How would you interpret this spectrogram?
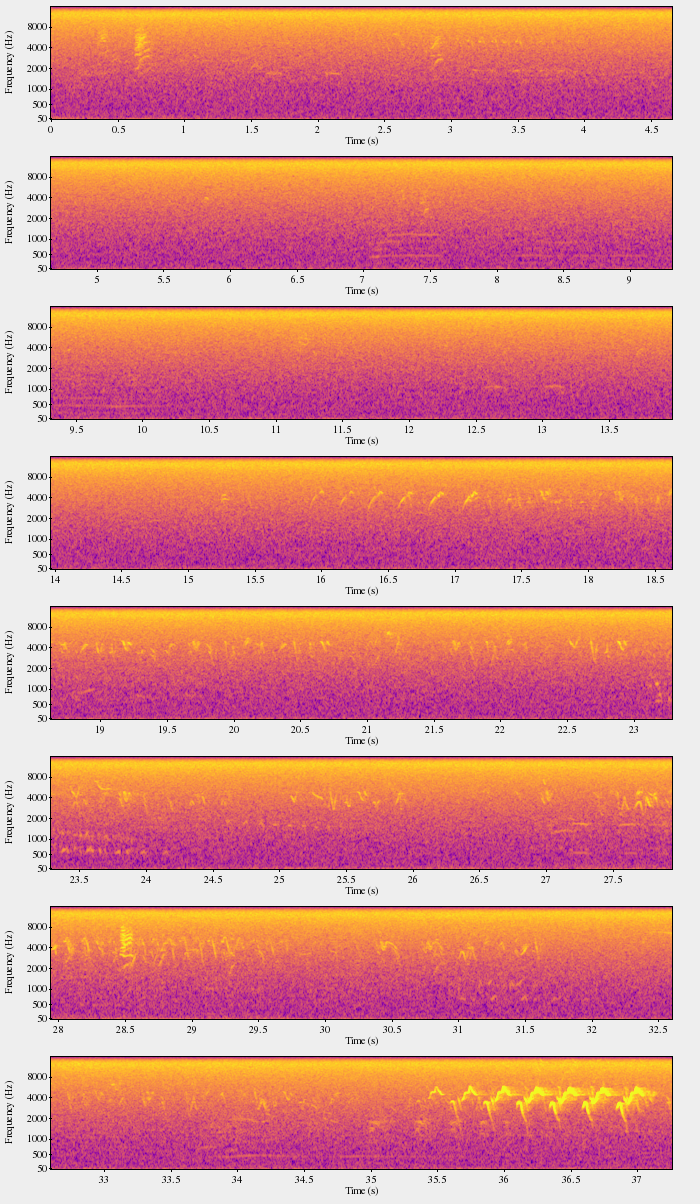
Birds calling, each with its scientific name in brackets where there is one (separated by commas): House Finch (Haemorhous mexicanus), Wild Turkey (Meleagris gallopavo), Hawaii Amakihi (Chlorodrepanis virens)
